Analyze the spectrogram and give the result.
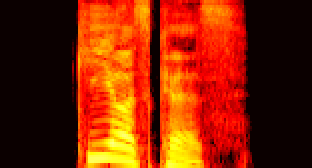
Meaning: genitive singular of Kiosk
- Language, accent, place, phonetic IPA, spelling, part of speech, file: German, Germany, Berlin, [ˈkiːɔskəs], Kioskes, noun, De-Kioskes.ogg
